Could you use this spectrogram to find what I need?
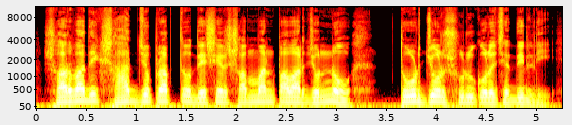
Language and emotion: Bengali, neutral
